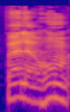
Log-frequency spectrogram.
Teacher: মিম সেকিন ইজহারে খাস গুন্না ছাড়া পড়তে হবে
